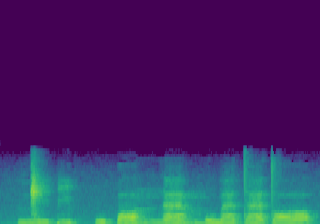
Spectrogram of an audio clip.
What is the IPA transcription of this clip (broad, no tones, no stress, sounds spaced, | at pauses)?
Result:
ŋ͡ǁ i ɓ i pː u ɓ ɒ nː æ mː o w æ d æ d ɒ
